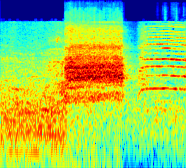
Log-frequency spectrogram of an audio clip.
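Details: Scarlet macaws talking and screaming in a flock: a rough buildup leads into a loud, harsh half-second scream, then a second, shorter screech with a strongly banded, nasal tone that cuts off sharply.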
